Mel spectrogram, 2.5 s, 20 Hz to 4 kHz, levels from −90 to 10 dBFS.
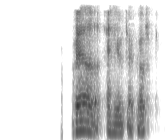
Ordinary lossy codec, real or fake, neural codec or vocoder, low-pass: MP3, 32 kbps; real; none; 3.6 kHz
